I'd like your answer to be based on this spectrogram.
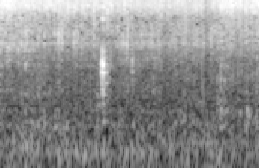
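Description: Two medium onions, finely chopped, frying in a pan of oil after seeds have been sautéed, giving a continuous bright sizzle with a few small pops, close and steady, with no voices.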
